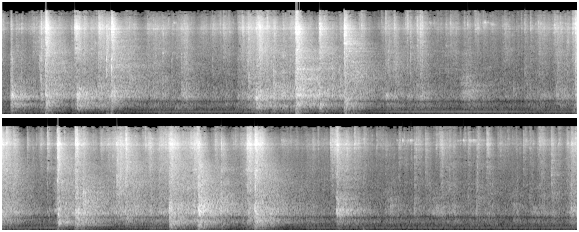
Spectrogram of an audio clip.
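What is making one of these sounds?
Steel plate armor clanks and rattles as fighters move.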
